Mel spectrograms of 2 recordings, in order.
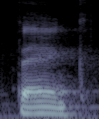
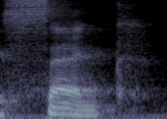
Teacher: they pronounce a th like s like an S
